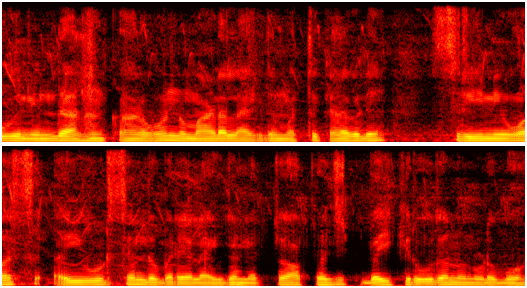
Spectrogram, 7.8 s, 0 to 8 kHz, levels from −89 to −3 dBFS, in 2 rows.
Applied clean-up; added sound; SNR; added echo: neural mask model Resemble Enhance denoiser.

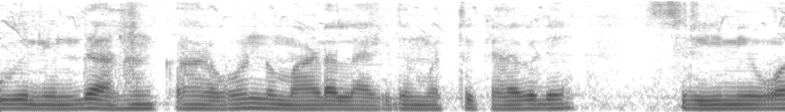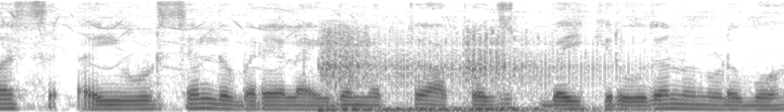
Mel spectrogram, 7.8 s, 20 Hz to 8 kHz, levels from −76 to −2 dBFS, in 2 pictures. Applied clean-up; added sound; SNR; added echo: none; Engine; 6 dB; none.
